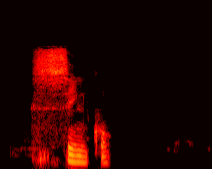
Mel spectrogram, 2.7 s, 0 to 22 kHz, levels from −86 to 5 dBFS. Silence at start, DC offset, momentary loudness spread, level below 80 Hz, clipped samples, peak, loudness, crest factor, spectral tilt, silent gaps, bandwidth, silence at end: 0.4 s; under 0.1%; 15 LU; -76 dBFS; under 0.1%; -18 dBFS; -35 LUFS; 22 dB; -3.5 dB/octave; none; 8.2 kHz; 1.3 s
